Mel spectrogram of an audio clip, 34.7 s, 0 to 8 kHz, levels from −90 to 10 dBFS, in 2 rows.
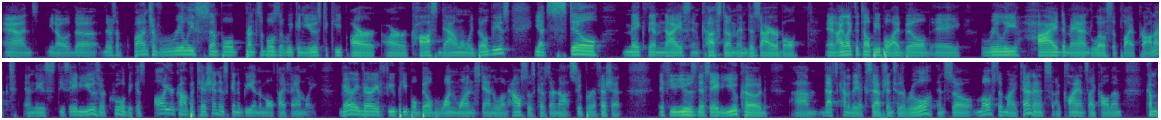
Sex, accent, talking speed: male, American, 180 wpm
